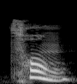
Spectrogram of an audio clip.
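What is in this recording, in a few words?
"cong" fourth tone, Mandarin Chinese pinyin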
